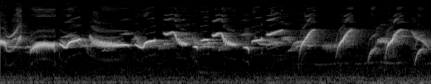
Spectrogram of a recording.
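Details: Chinese hwamei practicing its morning contest song: flowing warbled whistles, then loud upward-sweeping notes repeated about once a second toward the end.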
